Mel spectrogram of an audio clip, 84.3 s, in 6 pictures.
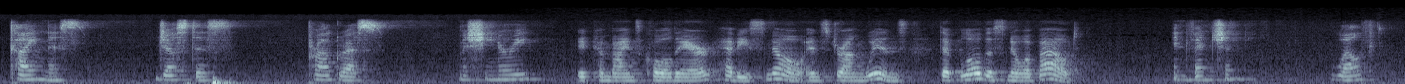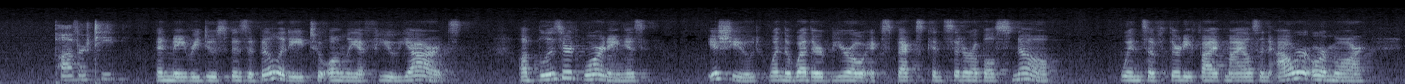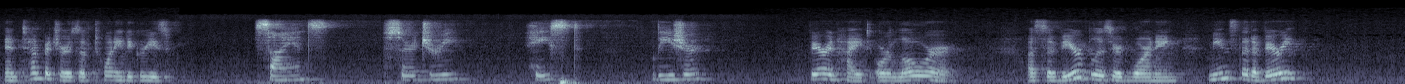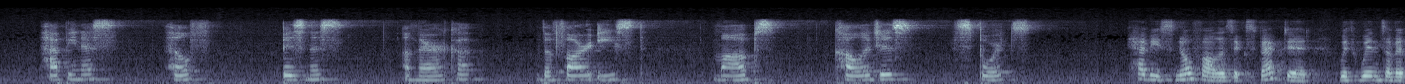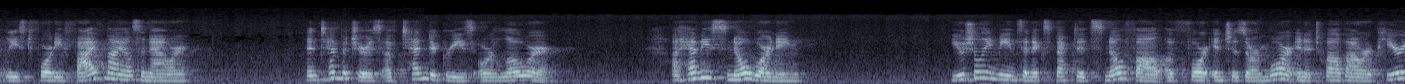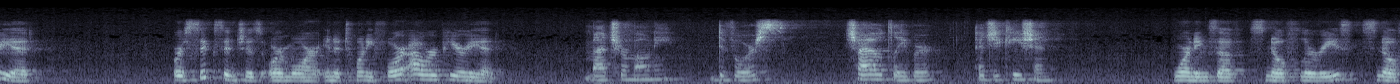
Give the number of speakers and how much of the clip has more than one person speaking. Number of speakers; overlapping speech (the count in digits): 2, no overlap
